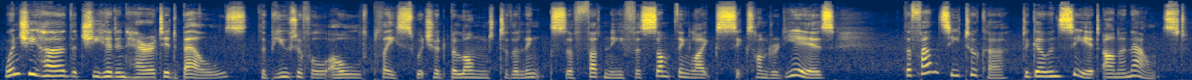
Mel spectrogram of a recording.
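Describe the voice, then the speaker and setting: A woman with a slightly croaky voice who hosts a live stream and reads ghost stories aloud. She chats in a rambling way and corrects herself before she settles into the reading. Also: fairly low pitch, expressive, normal speed, a little hiss or hum. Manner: rambling, stumbling, self-correcting chatter. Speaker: storyteller and live-stream host. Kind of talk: casual chat then reading a ghost story aloud.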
